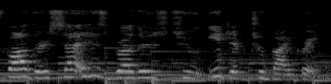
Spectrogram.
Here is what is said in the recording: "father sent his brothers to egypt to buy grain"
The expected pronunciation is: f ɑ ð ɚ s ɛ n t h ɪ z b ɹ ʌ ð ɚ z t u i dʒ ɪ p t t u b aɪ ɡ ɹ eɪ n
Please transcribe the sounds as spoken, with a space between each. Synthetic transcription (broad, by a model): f ɑ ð ɚ s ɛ t h ɪ z b ɹ ʌ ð ɚ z t u i dʒ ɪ p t t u b aɪ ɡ ɹ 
